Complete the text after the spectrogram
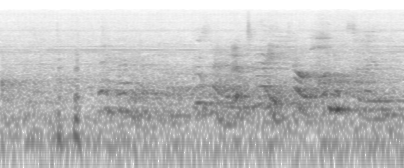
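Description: A woman talks and laughs cheerfully nearby.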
